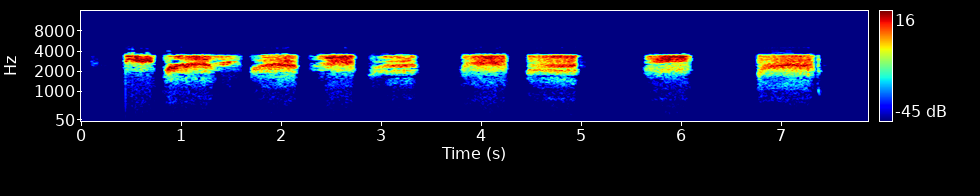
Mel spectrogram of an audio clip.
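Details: Owlets at a nest box at night, around 3:22 am on 29 June 2023: harsh hissing screeches, each about half a second long, repeated irregularly with short gaps.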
